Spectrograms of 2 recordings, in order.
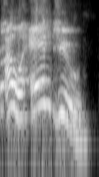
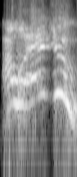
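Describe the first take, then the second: First: Drawn-out mock threat, raised pitch. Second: Loud, high mock-furious yell; escalated mock threat. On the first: Comic warning the interrupting partner, mock threat. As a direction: threaten with laughter underneath. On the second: Comic repeating threat to partner, loud mock fury. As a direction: shout it as an over-the-top threat.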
